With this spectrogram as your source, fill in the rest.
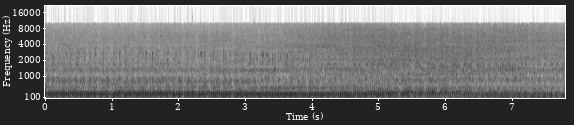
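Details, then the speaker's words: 2003 Honda VFR800 Interceptor V4 motorcycle, cold start with no warm-up, exhaust pipes audible; steady even low throb at idle with no knocks or rattles; healthy. "all right I hope that that was a cold start no warm up he the engine and again you can hear the pipes"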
